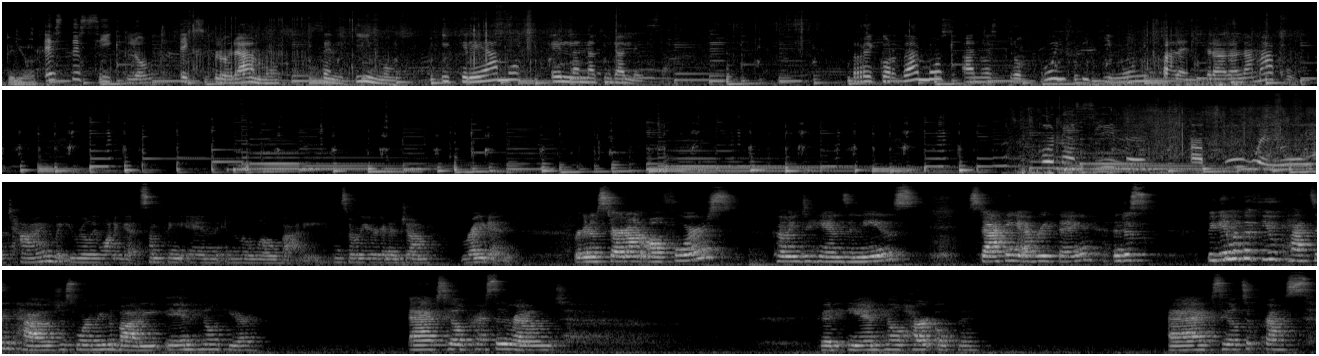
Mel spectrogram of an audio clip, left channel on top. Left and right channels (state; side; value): different; both; correlation 0.00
